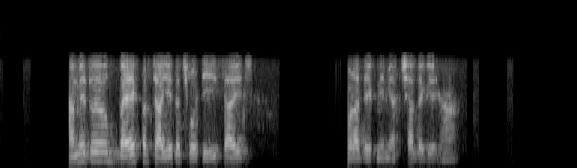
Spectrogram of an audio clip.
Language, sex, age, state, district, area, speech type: Urdu, male, 30-45, Uttar Pradesh, Azamgarh, rural, conversation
